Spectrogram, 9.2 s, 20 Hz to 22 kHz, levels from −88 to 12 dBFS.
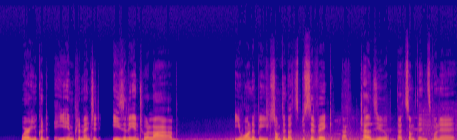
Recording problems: train or aircraft noise; noticeable; throughout; 20 dB below the speech

